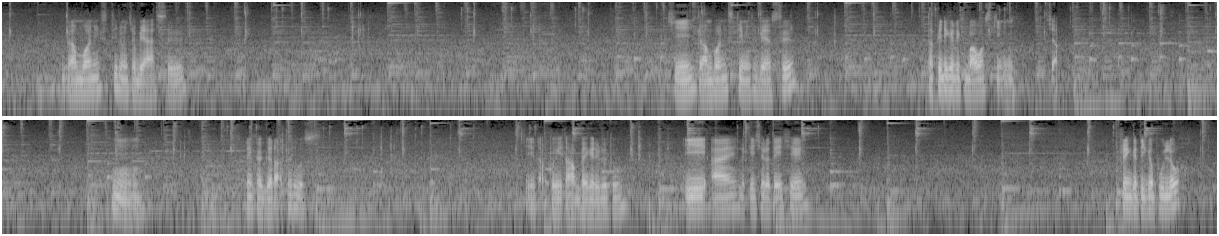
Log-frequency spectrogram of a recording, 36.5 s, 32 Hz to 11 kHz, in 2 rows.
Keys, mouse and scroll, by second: 5.0 click, 5.4 r, 7.7 click, 8.2 r, 14.1 click, 15.2 click, 15.8 middle click, 16.7 click, 17.1 middle click, 22.1 click, 22.6 g, 23.7 click, 24.1 g, 25.1 middle click, 26.3 click, 26.9 scroll down 1, 27.9-28.3 scroll down 1, 27.9 a, 28.8 i, 30.7 click.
